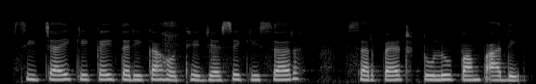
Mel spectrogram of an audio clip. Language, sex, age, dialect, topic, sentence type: Chhattisgarhi, female, 18-24, Northern/Bhandar, agriculture, question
